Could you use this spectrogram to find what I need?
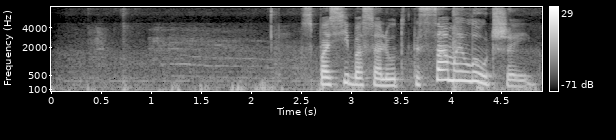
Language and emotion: Russian, positive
